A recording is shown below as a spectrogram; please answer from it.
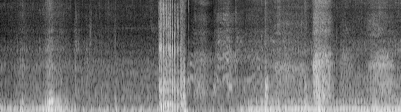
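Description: Sport motorcycle engine running low and steady at parking-lot pace, growing a little louder about two and a half seconds in. There is a short rush of noise near the middle and another about three seconds in.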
